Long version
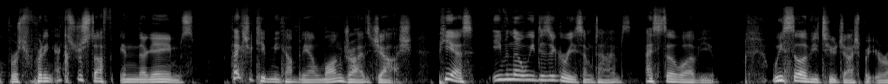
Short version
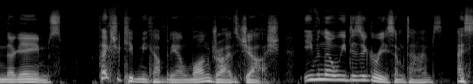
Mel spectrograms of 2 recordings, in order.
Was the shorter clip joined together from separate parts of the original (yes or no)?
yes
